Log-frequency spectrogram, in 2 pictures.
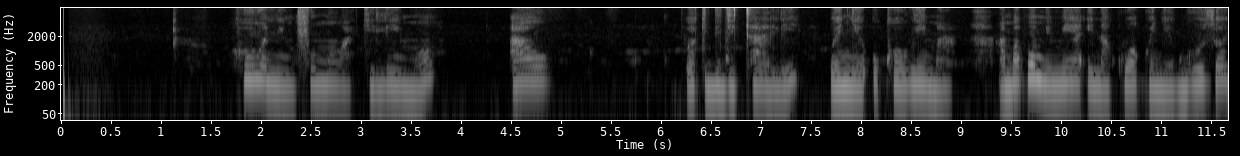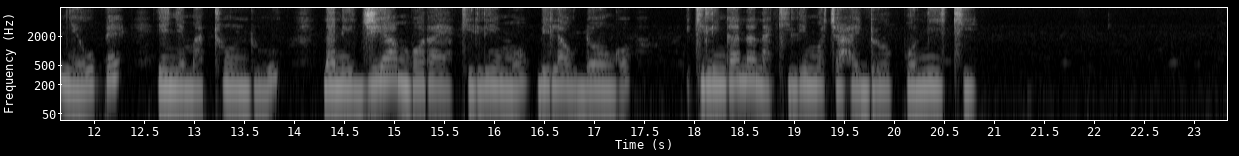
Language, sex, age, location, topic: Swahili, female, 25-35, Nairobi, agriculture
